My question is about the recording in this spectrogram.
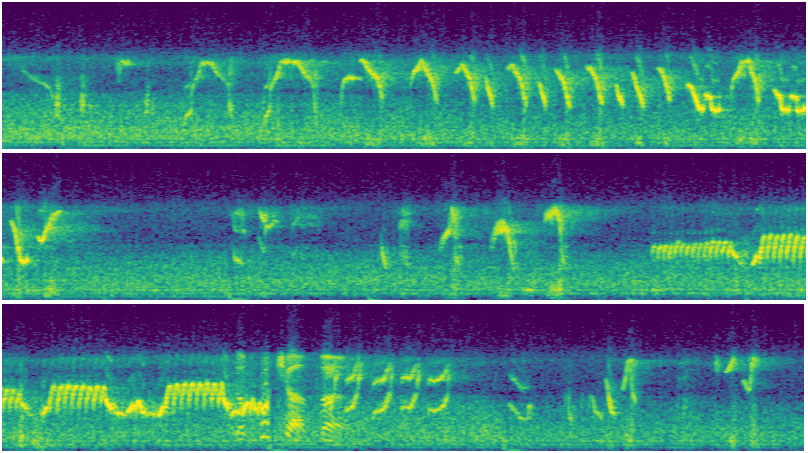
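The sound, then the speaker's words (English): A lyrebird's own call rings out loud in an Australian forest: rapid, varied whistles and sweeping chirps, then a run of repeated mechanical-sounding notes, over a steady hiss of forest background. “Amidst the roar of the Australian forest, we will first hear the lyrebird's own inimitable call.”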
